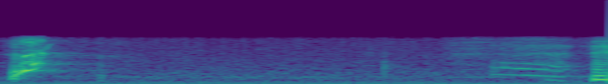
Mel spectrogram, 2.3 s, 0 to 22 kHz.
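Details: 4-month-old baby boy with hiccups, seemingly amused by them: two abrupt short hiccups about two seconds apart, quiet room noise between; hiccups.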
